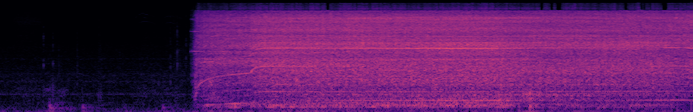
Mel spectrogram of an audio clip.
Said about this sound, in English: I'm going to line my drill up, drill myself a nice pre-drill hole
